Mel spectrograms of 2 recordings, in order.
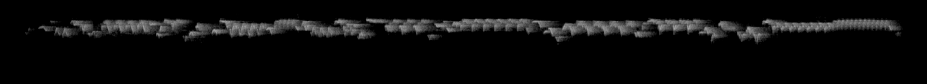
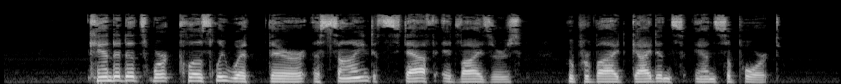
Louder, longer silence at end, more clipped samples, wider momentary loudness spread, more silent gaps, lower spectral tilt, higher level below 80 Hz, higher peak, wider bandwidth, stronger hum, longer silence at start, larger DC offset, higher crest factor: second, -25 LUFS vs -15 LUFS; second, 0.3 s vs 0.65 s; neither; about the same, 6 LU vs 8 LU; neither; second, 13 dB/octave vs -4.5 dB/octave; second, under -90 dBFS vs -54 dBFS; second, -12 dBFS vs 0 dBFS; about the same, 12 kHz vs 11.5 kHz; neither; second, 0.4 s vs 0.85 s; neither; about the same, 18 dB vs 16 dB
